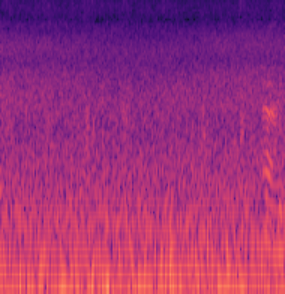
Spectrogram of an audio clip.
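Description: The Genesee River rushes through the gorge at Letchworth State Park as a steady, broad roar of moving water that fills the whole span evenly, with wind buffeting the microphone and a faint chirp near the end.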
